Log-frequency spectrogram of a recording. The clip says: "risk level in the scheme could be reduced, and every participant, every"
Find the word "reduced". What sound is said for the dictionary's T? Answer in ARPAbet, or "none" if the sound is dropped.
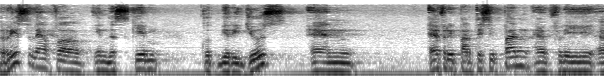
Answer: none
